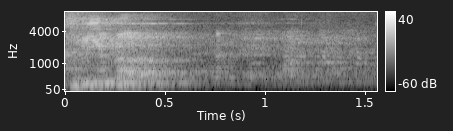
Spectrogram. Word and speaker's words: Thibaut: And basically, this is how it's spelled, and it's pronounced Thibaut. Yes, like the football player, but it's my first name, it's not my last.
